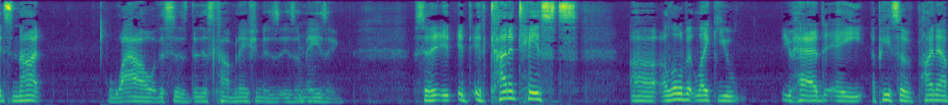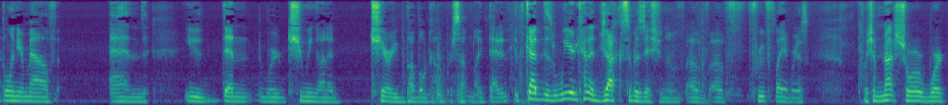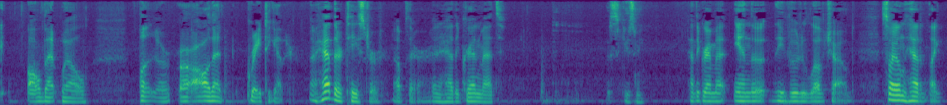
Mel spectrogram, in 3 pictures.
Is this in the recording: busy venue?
no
